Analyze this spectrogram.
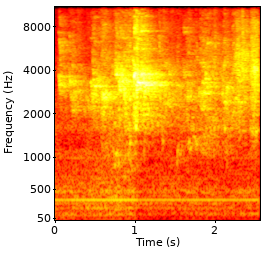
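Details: Budgerigar breeding call: a short burst of squawks and a bright whistled chirp from several birds over a low background hum.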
